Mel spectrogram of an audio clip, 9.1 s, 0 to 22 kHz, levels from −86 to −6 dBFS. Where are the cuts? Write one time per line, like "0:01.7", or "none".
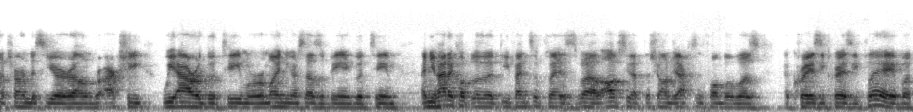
none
